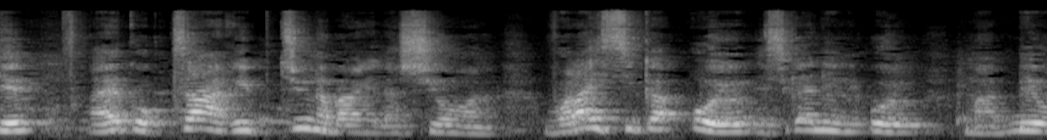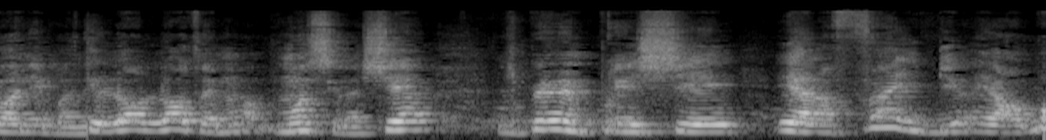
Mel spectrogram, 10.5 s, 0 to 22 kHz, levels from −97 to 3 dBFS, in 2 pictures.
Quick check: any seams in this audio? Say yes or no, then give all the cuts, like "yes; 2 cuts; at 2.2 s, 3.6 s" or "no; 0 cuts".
yes; 1 cut; at 5.7 s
